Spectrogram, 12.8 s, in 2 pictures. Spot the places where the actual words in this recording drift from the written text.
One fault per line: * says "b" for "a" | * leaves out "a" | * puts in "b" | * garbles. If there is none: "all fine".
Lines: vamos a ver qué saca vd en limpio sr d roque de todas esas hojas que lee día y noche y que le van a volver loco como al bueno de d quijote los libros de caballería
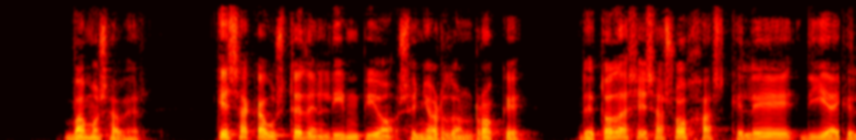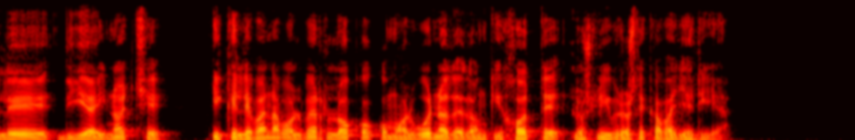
* puts in "que lee día"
